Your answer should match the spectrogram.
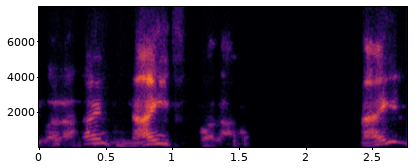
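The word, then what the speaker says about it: NiFe: এই জায়গার বা এই স্তরটাকে কি বলা হয় নাইফ বলা হয় নাই বা নাইফে যা তোমরা উচ্চারণ করবে নাই বা নাইফে উচ্চারণ করা হয়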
